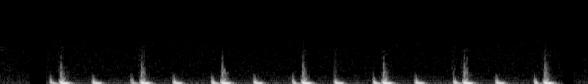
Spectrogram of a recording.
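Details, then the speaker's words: Electronic stethoscope at the apex during a cardiology exam, patient holding breath after exhaling: regular lub-dub at about 74 per minute, no S4 before S1 and no S3 after S2; normal heart sounds without gallops. "I cannot hear an S4 Gallop before S1 and I do not here an S3 Gallop after S2"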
